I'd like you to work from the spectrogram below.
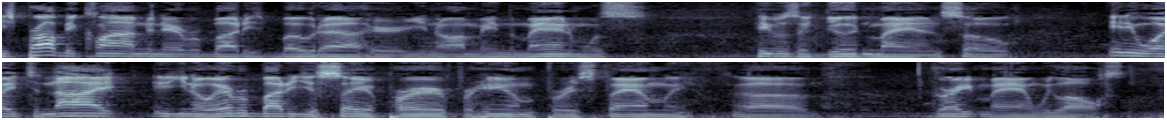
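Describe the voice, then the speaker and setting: A man speaks with an American accent and an ordinary speaking voice, at medium pitch. His pace is fairly quick and his intonation fairly even. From Texas. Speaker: pro bass angler. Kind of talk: post-event interview.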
